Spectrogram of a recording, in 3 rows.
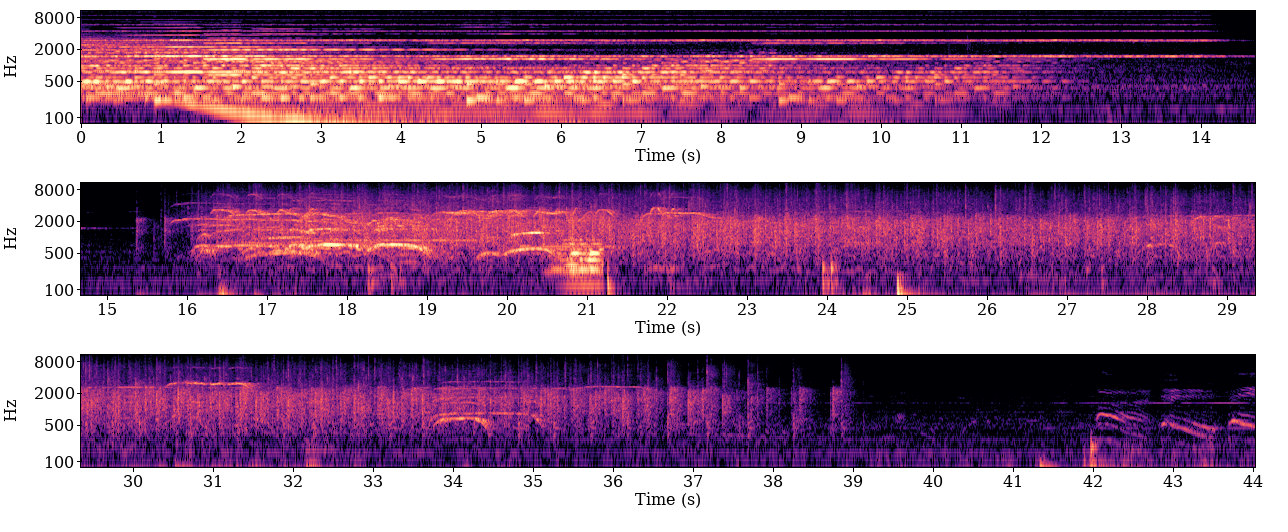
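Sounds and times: audience applauding: 0:15.3 - 0:39.1
whistles: 0:15.7 - 0:17.6, 0:19.0 - 0:22.8, 0:28.5 - 0:31.6, 0:34.2 - 0:36.6
shouted cheers: 0:15.8 - 0:21.4, 0:33.7 - 0:36.2.

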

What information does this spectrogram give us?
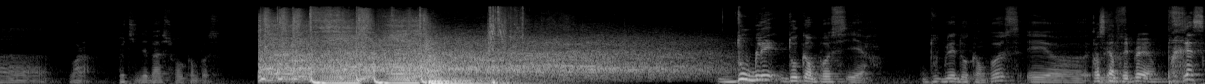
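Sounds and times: deep bass hits: 0:02.6 - 0:05.7
sharp hit: 0:02.6 - 0:05.7.

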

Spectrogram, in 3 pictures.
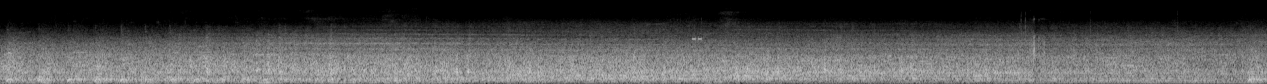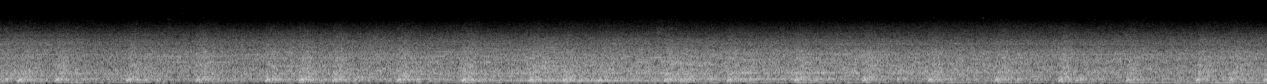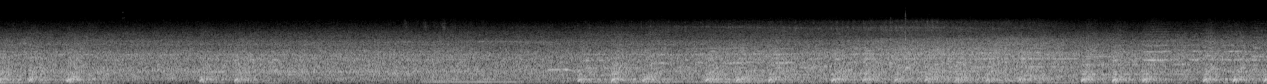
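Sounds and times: electric train passing: 0:00.0 - 0:38.0.

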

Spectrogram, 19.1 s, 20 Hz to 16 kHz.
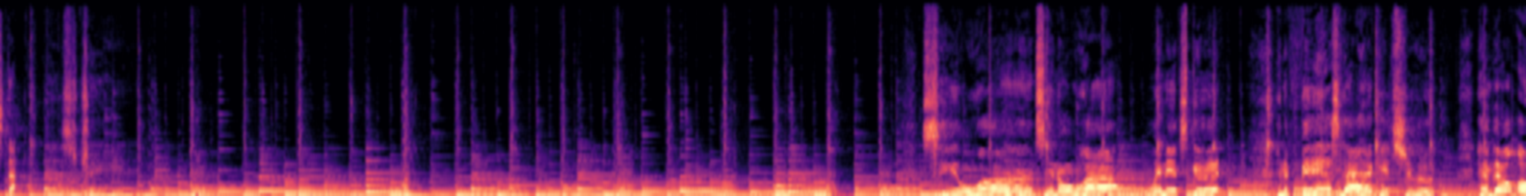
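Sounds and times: fingerpicked classical guitar: 0:00.0 - 0:19.0.

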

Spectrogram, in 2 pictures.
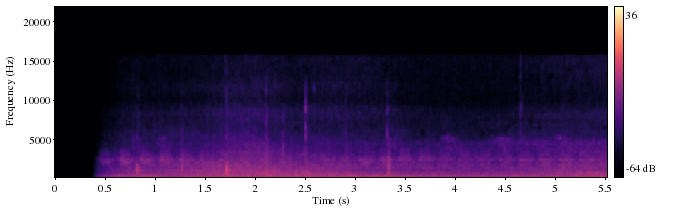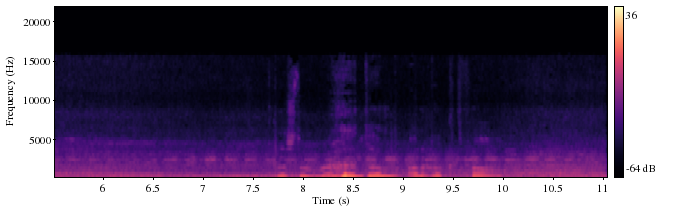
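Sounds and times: vehicle engine and traffic rumble: 0:00.4 - 0:11.0.

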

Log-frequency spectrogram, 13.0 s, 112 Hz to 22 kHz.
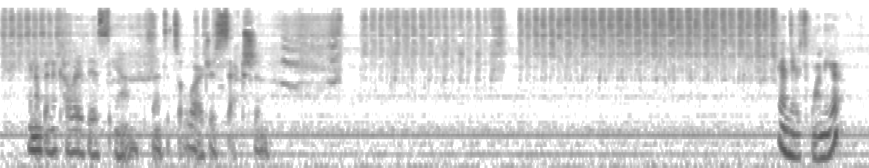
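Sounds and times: marker squeaking on paper: 0:04.2 - 0:10.0.

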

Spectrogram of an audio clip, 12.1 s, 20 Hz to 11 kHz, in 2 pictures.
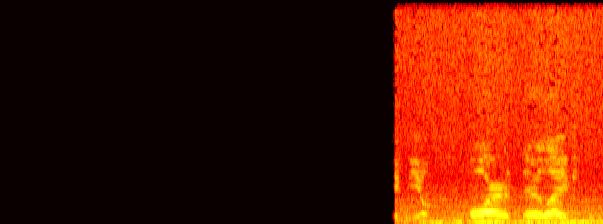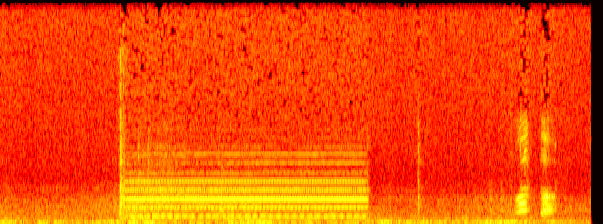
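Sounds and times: moving car rumble: 0:04.0 - 0:12.0
car horn blast: 0:07.2 - 0:09.8.

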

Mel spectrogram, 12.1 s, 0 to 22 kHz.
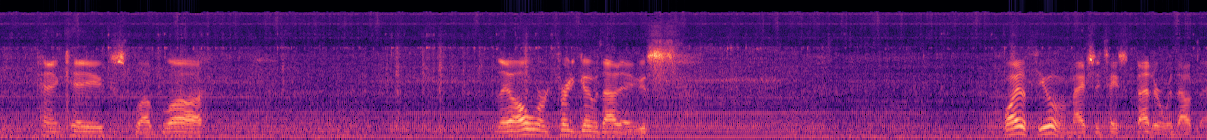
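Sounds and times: motorcycle engine drone: 0:00.0 - 0:12.0
road and wind noise: 0:00.0 - 0:12.0.

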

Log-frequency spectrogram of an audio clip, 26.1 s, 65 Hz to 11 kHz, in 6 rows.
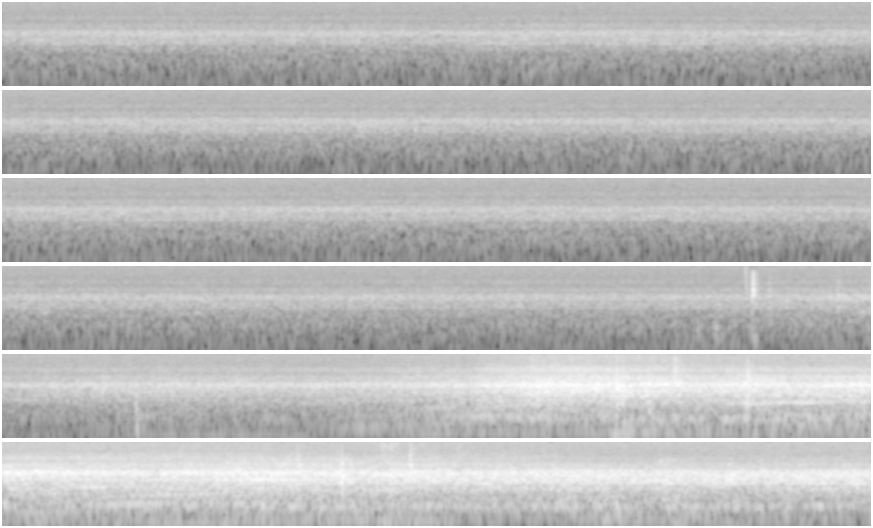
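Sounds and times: car engine and tyre noise: 0:00.0 - 0:26.0.

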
